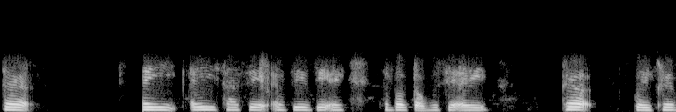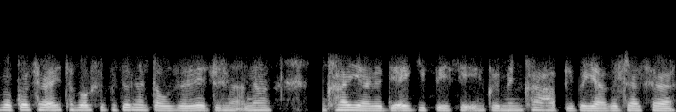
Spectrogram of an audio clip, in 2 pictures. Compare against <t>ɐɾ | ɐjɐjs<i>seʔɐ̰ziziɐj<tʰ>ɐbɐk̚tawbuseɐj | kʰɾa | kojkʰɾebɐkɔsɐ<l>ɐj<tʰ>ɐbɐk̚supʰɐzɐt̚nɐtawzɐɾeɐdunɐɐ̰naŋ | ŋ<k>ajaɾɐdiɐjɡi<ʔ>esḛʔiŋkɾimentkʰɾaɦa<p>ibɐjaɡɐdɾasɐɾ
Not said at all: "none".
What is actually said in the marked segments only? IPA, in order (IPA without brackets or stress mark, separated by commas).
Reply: s, a, tʰ, ɾ, tʰ, kʰ, p, p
